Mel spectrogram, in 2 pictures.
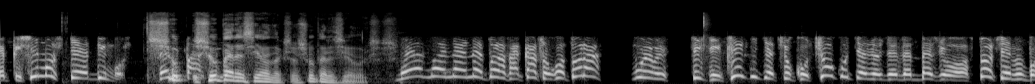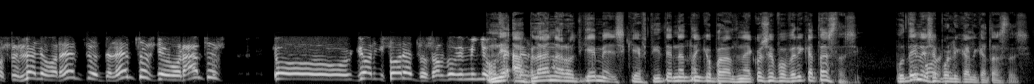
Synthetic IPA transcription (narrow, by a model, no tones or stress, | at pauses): episimosced̪imossðeupɐsupeɾesio̞ðokso̰supeɾḛsḭo̰ðo̰kso̥snenene̞ne̞t̪o̞ɾɐθɐkɐsoeɣo̞t̪o̞ɾɐ | mu | t͡sicit͡sicice̞t͡sukut͡sukuceeðembezioɐft̪o̞scepost̪uzleneoɾent͡soɾent͡sosceoɾɐnt͡sos | ceoʝoɾʝisoɾent͡sosɐft̪oðimiɲoneʔɐplɐnɐɾot̪̬icemesce̞ft̪it̪̬enɐit̪ɐɲceopɐɾɐnθinɐiko̞s̬efo̞ve̞ɾikɐt̪ɐst̪ɐ̰si̥ | puðeninesepo̞likɐlikɐt̪ɐst̪ɐ̰si̥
